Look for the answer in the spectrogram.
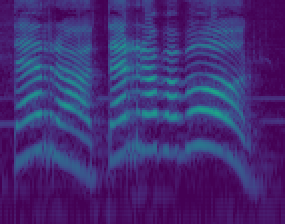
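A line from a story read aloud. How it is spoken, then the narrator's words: Shouting voice. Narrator (Catalan): una veu crida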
